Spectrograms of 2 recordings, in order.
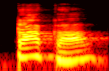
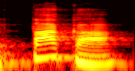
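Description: First: "টাকা" with a hard retroflex first t; Bengali hard T. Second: "তাকা" with a soft dental first t; touch the teeth with the tongue to start "তাকা"; Malay soft T. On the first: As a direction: curl the tongue back to start "টাকা". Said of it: "যেমন আমরা যদি বলি টাকা". ("টাকা" শুরুতে শক্ত মূর্ধন্য ট উচ্চারণ) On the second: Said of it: "ওরা বলে তাকা". ("তাকা" শুরুতে নরম দন্ত্য ত উচ্চারণ) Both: Shown as a demonstration.

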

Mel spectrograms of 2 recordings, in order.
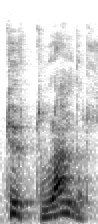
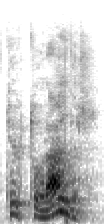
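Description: The two takes are said the same way.

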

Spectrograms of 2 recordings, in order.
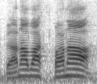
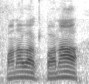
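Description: First: Louder and higher, yelled at the enemy; taunting shout. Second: Said in the usual way. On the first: Real, not acted. Gamer yelling at his opponent mid-fight, loud taunting shout. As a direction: bellow it as a taunt.

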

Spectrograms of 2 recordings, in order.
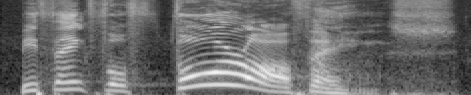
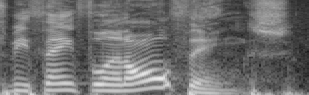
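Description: First: "for" drawn out, high and loud; stress on "for". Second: Said in the usual way. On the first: Shown as a demonstration. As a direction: lean long and hard on "for". Verse repeated with "for" swapped in.

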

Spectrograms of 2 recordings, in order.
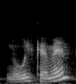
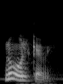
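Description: First: كمان stretched upward; rising prompt. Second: نقول pitched high, then falling on كمان; falling prompt. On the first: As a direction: coax a repeat, rising on كمان. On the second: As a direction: answer yourself with a fall. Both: Shown as a demonstration.

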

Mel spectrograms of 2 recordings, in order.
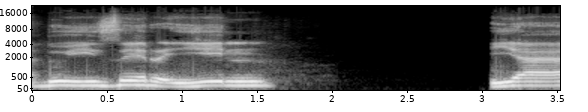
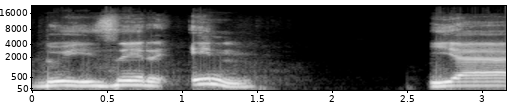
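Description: The two takes are said the same way.

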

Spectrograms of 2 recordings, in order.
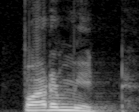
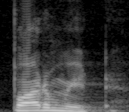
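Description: Both takes have the same delivery.

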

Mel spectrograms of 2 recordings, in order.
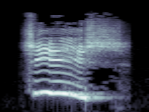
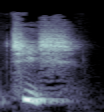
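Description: First: ÇİŞ pitched high and drawn out; high, emphatic contradiction on ÇİŞ; insistent ÇİŞ. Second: Said in the usual way. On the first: Acted. Insists louder on the same word.

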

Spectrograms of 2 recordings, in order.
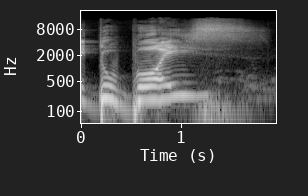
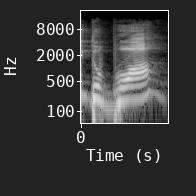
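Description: First: Put-on "Du Bois" said as "doo boys"; mispronounced name. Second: Said in the usual way. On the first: Shown as a demonstration. Comic quoting people who get his name wrong, "Du Bois" mispronounced as "doo boys". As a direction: stretch "Du Bois" into doo-BOYZ, sounding the final s. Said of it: "when people mispronounce my name, call me Du Bois". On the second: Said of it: "I hate when people mispronounce my name".

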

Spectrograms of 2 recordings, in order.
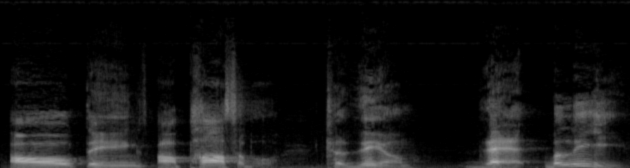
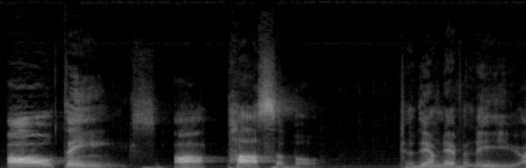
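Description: First: "All things are possible" drawn out slow and loud; slow, loud unison recitation; slow call-and-response recitation. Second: Drawn-out, stressed reading of the verse; slow, weighty proclamation of "All things are possible"; slow emphatic scripture. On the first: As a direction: lead the congregation slowly, punching "All". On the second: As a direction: lean hard on "All" and stretch it slow. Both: Shown as a demonstration. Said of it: "Everybody say that with me".

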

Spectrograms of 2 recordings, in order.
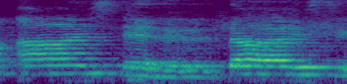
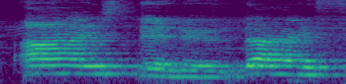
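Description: The two takes are said the same way.

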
